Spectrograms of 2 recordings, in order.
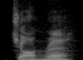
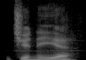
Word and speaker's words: genre: because I never uh you know how I used to say it when I didn't know how to say it I said Junior because I just I don't know I don't know how to say these words no I don't think junior is genre yeah no that makes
